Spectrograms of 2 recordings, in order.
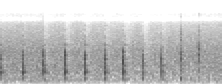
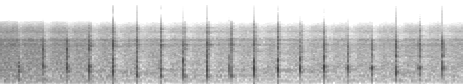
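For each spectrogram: First: A steady run of about ten crisp knocks on a welded metal manifold, each clean and even, so it passes. Second: A steady run of short, flat hammer taps on a metal manifold, dead rather than ringing, at a crack.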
